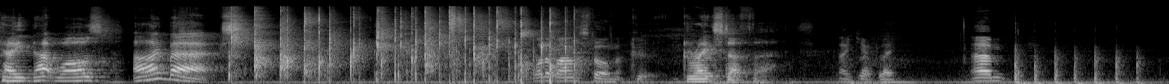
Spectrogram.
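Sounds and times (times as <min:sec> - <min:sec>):
speech: 0:00.0 - 0:02.4, 0:05.4 - 0:07.8, 0:08.4 - 0:09.1, 0:09.7 - 0:10.3
faint steady hum: 0:00.0 - 0:11.6
knocking on a door: 0:10.1 - 0:11.6.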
